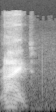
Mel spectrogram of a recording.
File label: "right" male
